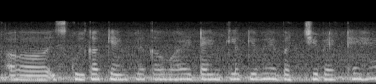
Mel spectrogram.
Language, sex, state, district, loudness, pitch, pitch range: Hindi, female, Odisha, Khordha, -15 LUFS, 240 Hz, 230-250 Hz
